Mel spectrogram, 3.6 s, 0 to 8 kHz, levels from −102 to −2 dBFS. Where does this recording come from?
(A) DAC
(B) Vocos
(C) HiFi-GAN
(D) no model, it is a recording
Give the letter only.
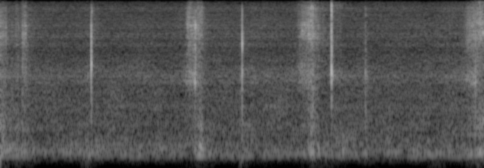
A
